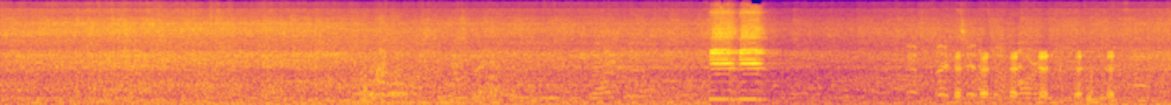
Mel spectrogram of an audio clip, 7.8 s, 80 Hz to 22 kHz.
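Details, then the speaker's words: 1969 Plymouth Roadrunner with the engine running: its horn gives one short, loud honk with a clear, steady tone; the horn works normally. "It also does have the BB horn. That's it right there. Oh, okay. And it does work."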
